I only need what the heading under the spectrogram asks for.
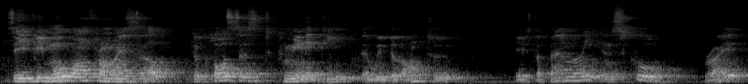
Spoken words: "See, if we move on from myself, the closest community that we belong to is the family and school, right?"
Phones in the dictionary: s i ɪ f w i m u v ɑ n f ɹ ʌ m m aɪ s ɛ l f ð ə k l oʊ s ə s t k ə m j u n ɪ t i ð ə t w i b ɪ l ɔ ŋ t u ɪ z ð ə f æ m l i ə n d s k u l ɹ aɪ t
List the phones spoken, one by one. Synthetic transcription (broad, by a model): s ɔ ɪ f w i m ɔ w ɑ n f ɹ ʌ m m aɪ s ɛ l f ð ə k l oʊ s ə s t k ə m j u n ɪ t i ð ə t w i b ɪ l ɔ ŋ t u ɪ z ð ə f æ m l i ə n s k u l ɹ aɪ t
